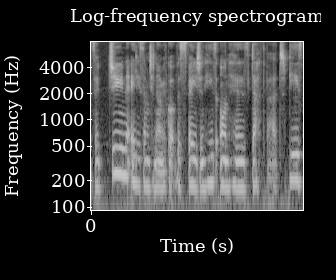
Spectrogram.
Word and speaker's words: Vespasian: Let's go to your first scene, which is in June 79 AD, with the death of Vespasian. Am I pronouncing that correctly? – Vespasian, yeah.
